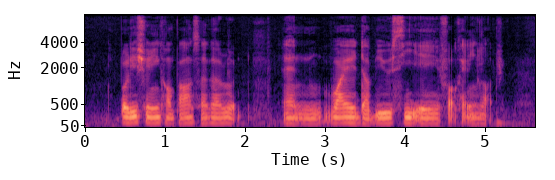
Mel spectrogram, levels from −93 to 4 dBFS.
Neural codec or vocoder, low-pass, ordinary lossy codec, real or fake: codec, 16 kHz, 16 kbps, FreqCodec, larger model; none; none; fake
